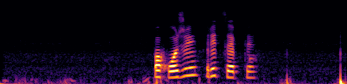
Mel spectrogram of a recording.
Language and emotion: Russian, neutral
